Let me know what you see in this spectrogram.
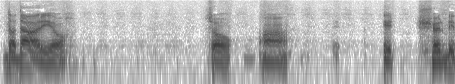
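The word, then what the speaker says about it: D'Addario: apostrophe um and the Dario strings some people pronounce it Diario it's wrong right it's D Daario so uh it should be pronounced dangelico but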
